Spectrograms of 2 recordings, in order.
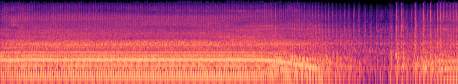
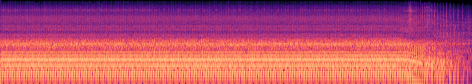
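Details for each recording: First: Toro Recycler lawnmower started on choke with the dead-man bail held: steady drone for five seconds, then revs sag, hunt and nearly die before picking back up; hunting, surging and cutting out, traced to a partly blocked carburettor main jet. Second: Toro Recycler lawnmower with an intermittent fault, test run: steady, even drone for about eight seconds with no surging or cutting out, then winds down at shutdown; normal running.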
